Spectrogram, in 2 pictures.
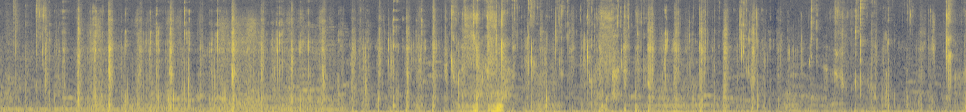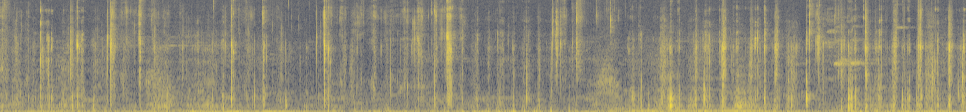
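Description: Close-miked chewing and biting of fried pakoras soaked in green chutney, with many irregular small clicks and crunches from the mouth and food.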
